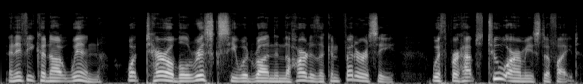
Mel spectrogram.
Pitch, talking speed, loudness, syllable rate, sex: 155 Hz, 245 wpm, -18 LUFS, 6.3 syllables/s, male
